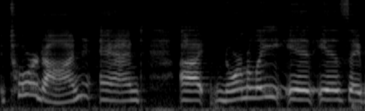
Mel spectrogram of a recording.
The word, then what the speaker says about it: Tordon: And do It is not torn on. Tordon.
